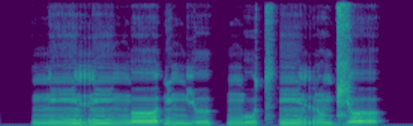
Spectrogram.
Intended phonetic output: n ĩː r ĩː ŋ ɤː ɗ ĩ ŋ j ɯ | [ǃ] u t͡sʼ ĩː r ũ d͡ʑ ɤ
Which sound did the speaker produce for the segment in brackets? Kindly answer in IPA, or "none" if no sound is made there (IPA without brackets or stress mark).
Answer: ŋ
